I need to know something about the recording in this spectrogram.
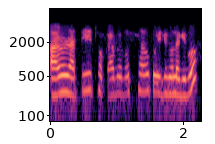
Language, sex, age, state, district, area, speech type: Assamese, female, 45-60, Assam, Tinsukia, rural, conversation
